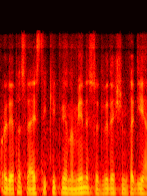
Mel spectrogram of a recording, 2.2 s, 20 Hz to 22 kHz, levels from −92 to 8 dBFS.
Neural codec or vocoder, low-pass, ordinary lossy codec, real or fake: codec, 24 kHz, 1.2 kbps, DualCodec; 10.8 kHz; Opus, 32 kbps; fake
